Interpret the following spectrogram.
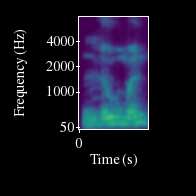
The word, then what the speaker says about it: Lohman: So it's pronounced lumen, like the lu.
